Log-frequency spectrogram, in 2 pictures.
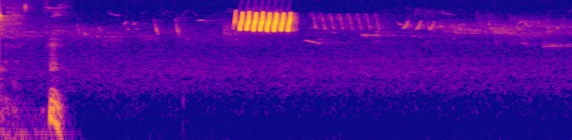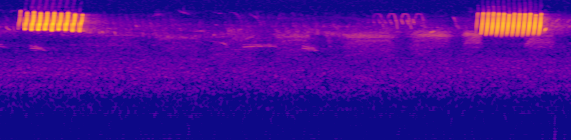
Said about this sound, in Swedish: Ja, men, och det är ju en av de där som jag skulle liksom tycka är den klassiska bergsångarsången. Det, det är en som låter rätt Ja, jag, jag tycker den låter avvikande. Ja. Men att, vad spännande att det är samma fågel alltså.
